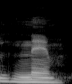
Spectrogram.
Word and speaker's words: name: नेम में जो ई है, नेम, ये ई हम नहीं बोलते हैं। जब हम नहीं बोलते हैं, लिखते हैं, इसके स्पेलिंग में है NAME, स्पेलिंग में लिखा जाता है लेकिन बोलने में इस साउंड नहीं देता है, तो इसी वजह से इस ई को हम क्या कहते हैं? हम कहते हैं साइलेंट लेटर। ये ई साइलेंट लेटर है।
